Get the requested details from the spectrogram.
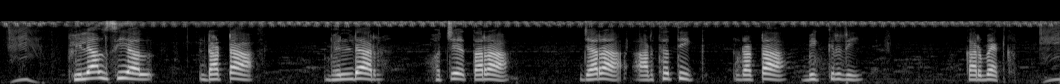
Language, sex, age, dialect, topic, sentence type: Bengali, male, 18-24, Jharkhandi, banking, statement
